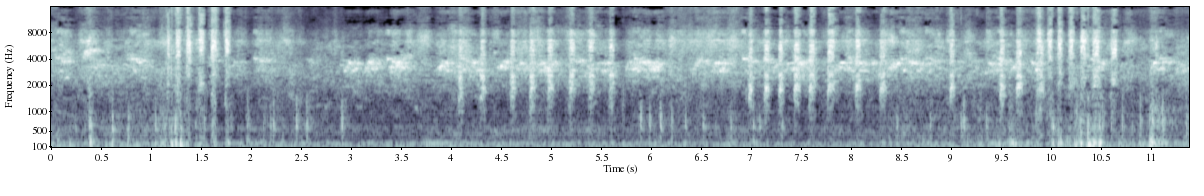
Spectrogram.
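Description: Budgerigar chicks give harsh, raspy begging calls in rapid, rhythmic bursts that overlap throughout.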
